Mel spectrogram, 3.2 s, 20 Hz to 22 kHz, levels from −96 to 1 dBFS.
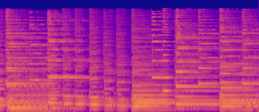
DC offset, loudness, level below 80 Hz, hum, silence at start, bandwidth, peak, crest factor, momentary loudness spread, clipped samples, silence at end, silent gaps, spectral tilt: under 0.1%; -28 LUFS; -50 dBFS; none; 0 s; 17 kHz; -14 dBFS; 16 dB; 6 LU; under 0.1%; 0 s; none; -3 dB/octave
